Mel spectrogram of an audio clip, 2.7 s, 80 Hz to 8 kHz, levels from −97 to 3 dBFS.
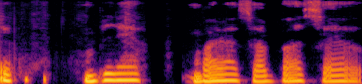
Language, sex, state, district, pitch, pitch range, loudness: Hindi, female, Bihar, Araria, 215 Hz, 190-230 Hz, -16 LUFS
